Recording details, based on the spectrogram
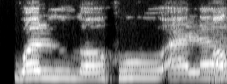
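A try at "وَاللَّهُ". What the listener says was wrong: Wallahu, lamnya tebal. Lafzul jalalah tebal. Jangan. Bukan wallahu. Wallah. Allah tebal.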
